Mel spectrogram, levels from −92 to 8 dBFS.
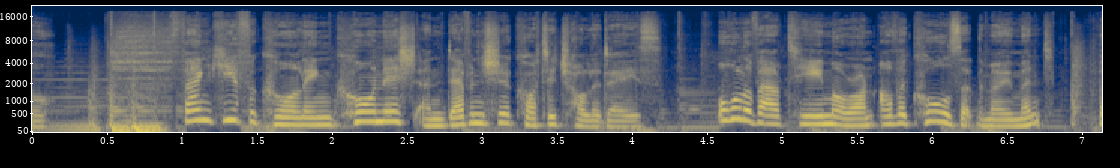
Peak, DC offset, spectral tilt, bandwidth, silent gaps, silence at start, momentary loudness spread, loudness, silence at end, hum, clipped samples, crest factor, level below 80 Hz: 0 dBFS; under 0.1%; -5 dB/octave; 19 kHz; none; 0 s; 9 LU; -14 LUFS; 0.05 s; none; under 0.1%; 14 dB; -28 dBFS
